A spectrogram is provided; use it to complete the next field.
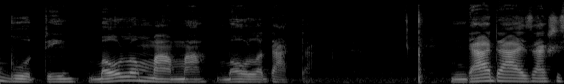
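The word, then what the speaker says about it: tata: molo Mama mola doctor Dada is actually spelled t-a-t-a instead of d-a-d-a even though it's pronounced with a D sound I didn't make up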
